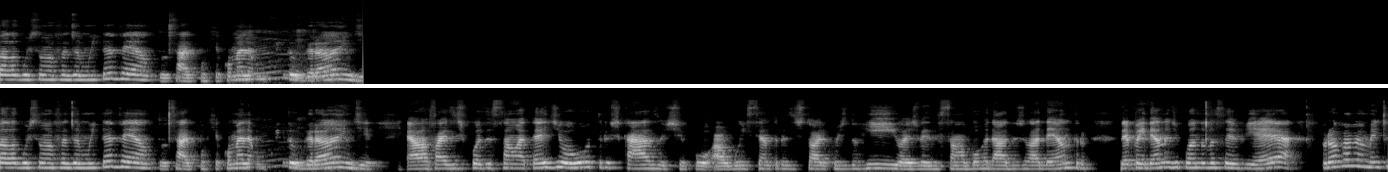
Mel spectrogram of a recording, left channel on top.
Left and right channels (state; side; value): drops out; left; at 3.7 s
